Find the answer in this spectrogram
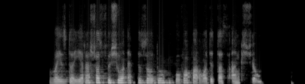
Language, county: Lithuanian, Šiauliai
